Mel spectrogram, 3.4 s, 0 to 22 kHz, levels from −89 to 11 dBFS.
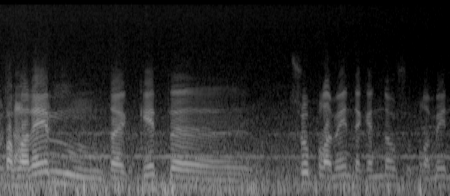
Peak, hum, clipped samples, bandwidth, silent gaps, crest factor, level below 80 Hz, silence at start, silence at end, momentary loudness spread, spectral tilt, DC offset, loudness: -16 dBFS; none; under 0.1%; over 20 kHz; none; 18 dB; -44 dBFS; 0 s; 0 s; 12 LU; -7 dB/octave; under 0.1%; -34 LUFS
